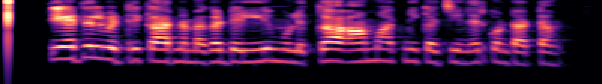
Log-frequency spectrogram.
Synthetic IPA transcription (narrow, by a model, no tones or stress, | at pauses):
t̪eːɾðɐlʋɛʈrikaːɾɐɳɐmɐɣɐɖɛlːimʊlɯkːɐaːmaːt̪̚mikːɐt͡ʃːɪnɐɾkɔɳɖaːʈːɐm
